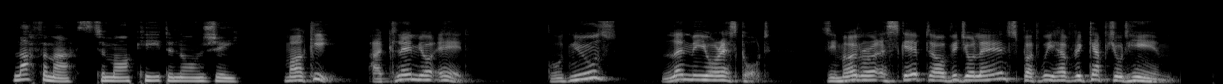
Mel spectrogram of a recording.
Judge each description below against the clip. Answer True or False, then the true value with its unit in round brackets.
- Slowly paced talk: True (125 wpm)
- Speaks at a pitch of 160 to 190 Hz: True (185 Hz)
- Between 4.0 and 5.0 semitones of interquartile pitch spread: True (4.6 semitones)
